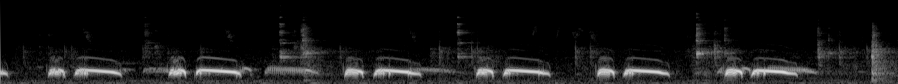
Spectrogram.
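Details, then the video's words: Spotted dove decoy cooing, recorded for training newly caught doves daily; about seven steady phrases, each a brief note then a longer gently dropping coo, spaced around a second apart. "Tiếng chim cu gáy mới nhất, dùng luyện chim gáy bổi và mồi hàng ngày"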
